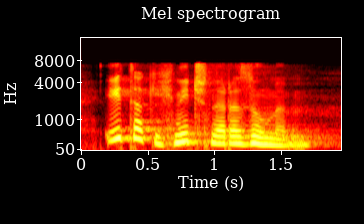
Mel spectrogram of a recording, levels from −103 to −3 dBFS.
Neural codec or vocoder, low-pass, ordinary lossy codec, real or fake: none; 7.2 kHz; none; real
